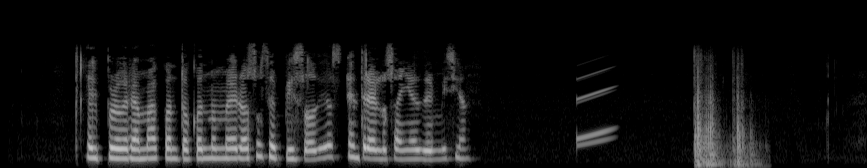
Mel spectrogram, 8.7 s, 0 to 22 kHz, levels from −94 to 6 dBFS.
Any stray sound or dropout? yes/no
yes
